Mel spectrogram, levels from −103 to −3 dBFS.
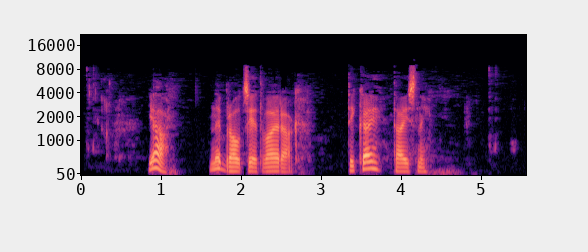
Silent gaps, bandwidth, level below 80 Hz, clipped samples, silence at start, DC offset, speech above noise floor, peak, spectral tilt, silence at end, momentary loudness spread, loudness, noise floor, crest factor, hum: none; 9.2 kHz; -64 dBFS; under 0.1%; 0.85 s; under 0.1%; 36 dB; -6 dBFS; -4 dB/octave; 1.25 s; 11 LU; -25 LUFS; -61 dBFS; 22 dB; none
